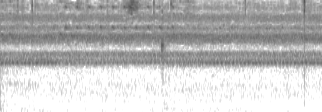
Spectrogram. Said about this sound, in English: where the fuck is there crickets in my fucking room?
